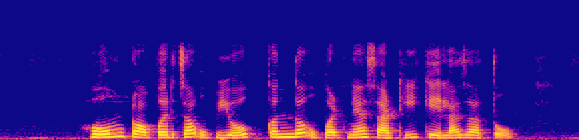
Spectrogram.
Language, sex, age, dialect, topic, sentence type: Marathi, female, 18-24, Standard Marathi, agriculture, statement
